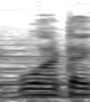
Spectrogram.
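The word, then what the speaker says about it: は: ওয়া ইকাগা দেস্কা, ওয়াটা কিন্তু এটা হা, এখানে ওয়া যেটা দেওয়া আছে এটা হা, কিন্তু হার উচ্চারণটা এখানে ওয়া হবে।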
